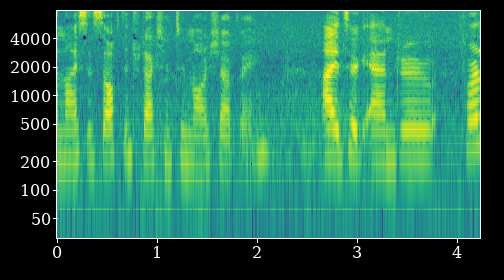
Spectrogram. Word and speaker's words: Norrköping: Norrköping. Oh my god, that was a horrible intro. It's not how you pronounce it. So, as an introduction, a nice and soft introduction to Norrköping.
